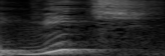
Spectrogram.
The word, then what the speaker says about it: which: The sky which ఏంటండి, WHICH, W must be pronounced like V here.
